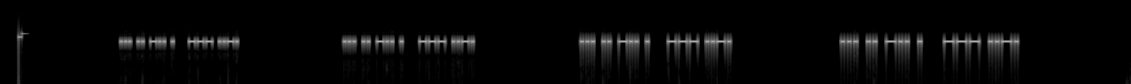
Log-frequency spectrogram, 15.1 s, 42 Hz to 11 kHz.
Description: Morse code, heard as a keyed tone, about 36 wpm, 700 Hz. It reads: SIDE OF SIDE OF SIDE OF SIDE OF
